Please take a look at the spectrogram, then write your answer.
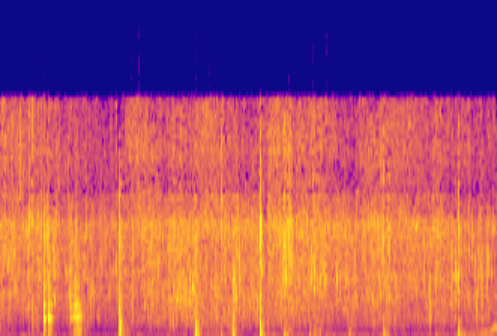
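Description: Onions sizzling in a very old, blackened frying pan with garlic, a steady crackling hiss with occasional sharp pops and stirring scrapes, close and continuous.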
